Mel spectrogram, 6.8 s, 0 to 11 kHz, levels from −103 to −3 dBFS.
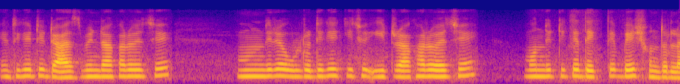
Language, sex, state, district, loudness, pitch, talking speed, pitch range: Bengali, female, Odisha, Malkangiri, -19 LUFS, 220 Hz, 150 wpm, 210-225 Hz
